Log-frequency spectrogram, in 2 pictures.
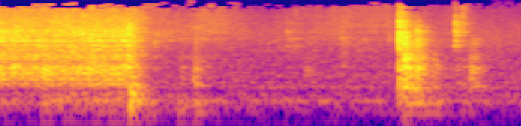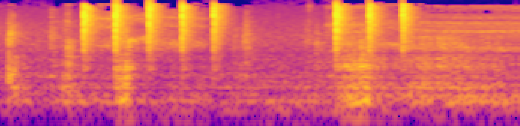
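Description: Tap water running, cut off about a second in; then a metal cooking pot knocks down onto a gas hob's grate, followed by two runs of rapid clicks, about four a second, from the hob's spark igniter as the gas burner is lit.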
